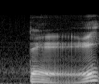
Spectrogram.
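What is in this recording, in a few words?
"dei3", Mandarin Chinese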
